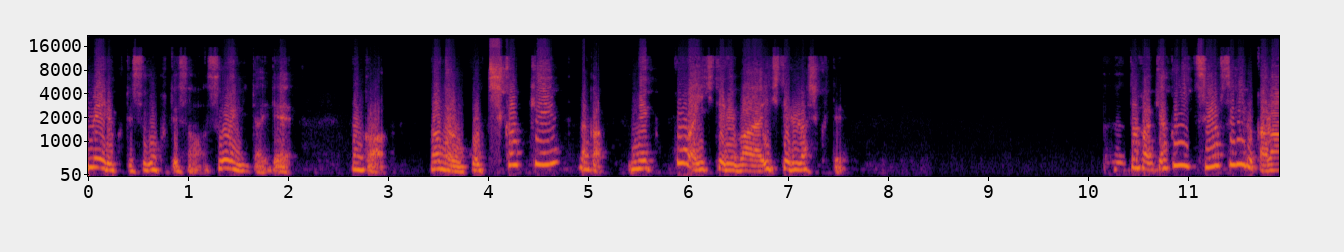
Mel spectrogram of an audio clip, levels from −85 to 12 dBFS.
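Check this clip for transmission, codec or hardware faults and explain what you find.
Two faults are present: continuous hard clipping and a brief patch of chunks out of order. The speech also passes through Opus voice compression at 20 kbps in hybrid mode, whose light band-limiting and smoothing are not faults.

Hard clipping runs through the whole clip. The level is driven about 16 dB past what the stage can pass, flattening roughly a sixth of all samples. The squared-off peaks create high harmonics, so every loud syllable carries a harsh fuzz. Unlike codec distortion, this grit follows loudness, not bitrate.

Chunks out of order occur from 4.94 to 4.96 s. A 10 ms chunk arrived one chunk late and played after its successor, so the audio there swaps two short pieces. The hard joins give a tiny jumbled stutter. Unlike dropout or packet-loss concealment, nothing goes missing or gets filled in.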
